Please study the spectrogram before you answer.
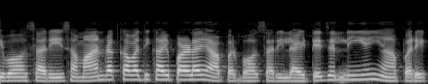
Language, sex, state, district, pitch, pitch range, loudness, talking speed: Hindi, female, Uttar Pradesh, Jyotiba Phule Nagar, 170 Hz, 160-215 Hz, -16 LUFS, 295 wpm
